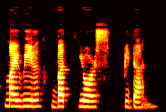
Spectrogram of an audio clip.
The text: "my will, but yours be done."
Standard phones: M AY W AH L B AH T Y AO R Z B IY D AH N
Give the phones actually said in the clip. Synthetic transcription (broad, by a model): M AY W AH L B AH T Y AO R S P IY D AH N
